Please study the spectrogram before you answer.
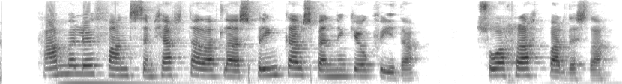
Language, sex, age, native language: Icelandic, female, 40-49, Icelandic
